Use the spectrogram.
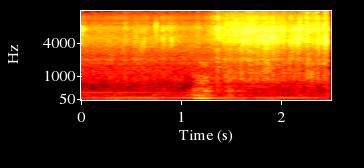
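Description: Onions frying in a pan: a low steady hum gives way after about a second to a bright, broad sizzle that swells and holds continuously to the end, close and fairly loud.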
